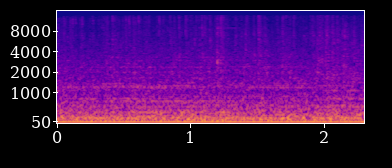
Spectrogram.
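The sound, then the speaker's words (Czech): Tractors tilling hard, unthawed soil for potatoes on a field near Ostrava, crawling at about 2 km/h, make a loud, unbroken engine drone with a deep low rumble and a broad, noisy wash above it, no voices. “Rychlostí 2 km za hodinu tady traktory prosévají půdu pod brambory.”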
